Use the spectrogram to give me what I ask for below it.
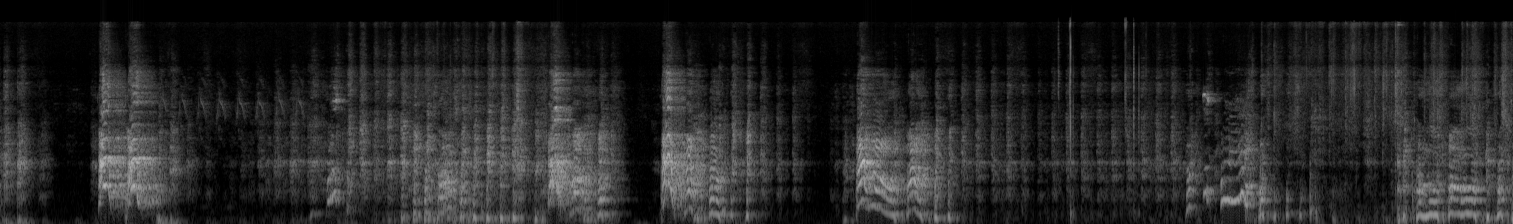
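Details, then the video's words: Labrador Retriever dog giving long runs of rough, noisy barking and breathy sounds, in bursts of several seconds separated by brief pauses, with a few quieter gaps between loud volleys. "Labrador Barking Sound Effect"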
